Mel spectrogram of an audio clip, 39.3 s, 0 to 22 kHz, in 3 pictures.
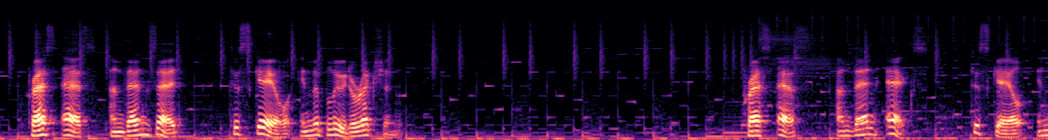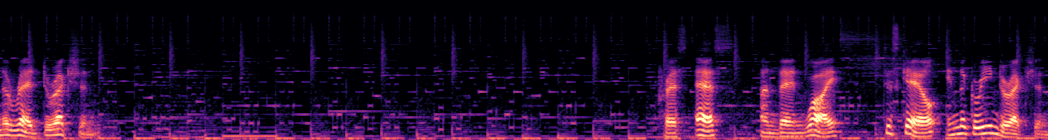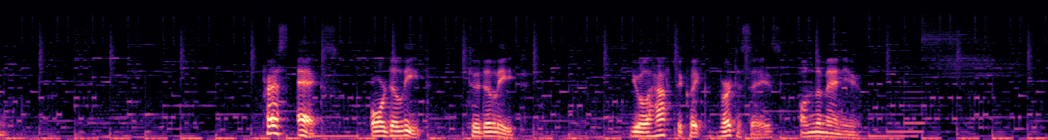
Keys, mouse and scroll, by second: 0.5 s, 6.0 s, 9.4 s, 19.6 s, 33.3 x.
